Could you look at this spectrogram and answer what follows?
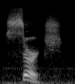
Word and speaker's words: Cearch: He calls it Search, spelled with a C.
